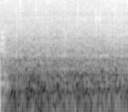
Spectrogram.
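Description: Sliced potatoes sizzle in hot oil in a home kitchen pan, an even, unbroken hiss of frying heard up close, with faint stirring underneath and no one talking.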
